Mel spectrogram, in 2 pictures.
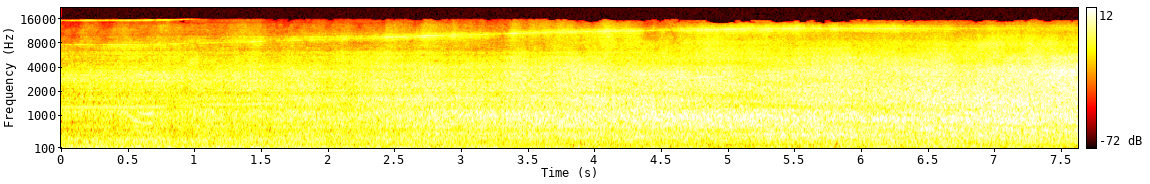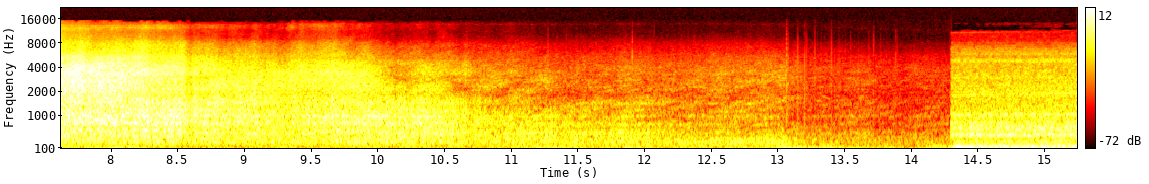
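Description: A small remote-controlled car whines past at high speed and fades into the distance.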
